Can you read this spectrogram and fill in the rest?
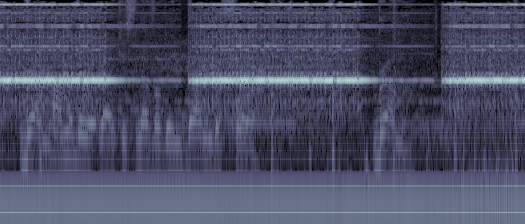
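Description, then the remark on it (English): A telephone line rings loudly with an incoming call in three long, steady bursts separated by short pauses, while a man talks over the first part of the ringing. “Somebody else dip on my phone line.”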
